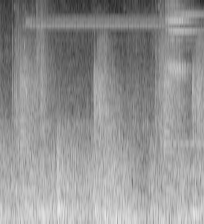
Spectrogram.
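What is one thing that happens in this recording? A laser rifle fires a sustained beam.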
